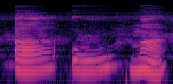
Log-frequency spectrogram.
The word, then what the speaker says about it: ওম: অর্থ চিন্তা করতে হবে আ উ মা এইভাবে ভাগ করে এই উচ্চারণ করতে হবে উচ্চারণ পেট থেকে উচ্চারণ বুক থেকে এবং মা উচ্চারণ থেকে অনুভব করতে হবে এটি এরপর ভ্রমর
